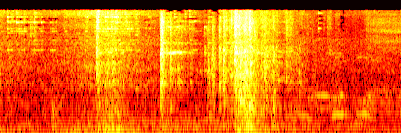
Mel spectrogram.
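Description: A car drops onto its wheels with a heavy thud.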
